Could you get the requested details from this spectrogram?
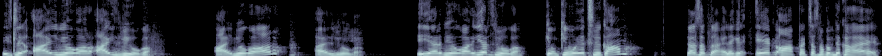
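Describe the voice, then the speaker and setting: Very high-pitched and fairly quick, a male English grammar teacher quizzes his class with rhetorical questions, teasing and scolding the students. The classroom lecture has no room sound.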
